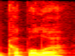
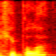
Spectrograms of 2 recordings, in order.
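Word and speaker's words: cupola: Um there are those who believe, by the way, there's a smaller little dome called the Capola. Capola. How do you pronounce that? Cupula. Cupula. Thank you.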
